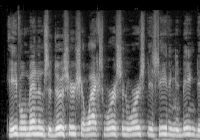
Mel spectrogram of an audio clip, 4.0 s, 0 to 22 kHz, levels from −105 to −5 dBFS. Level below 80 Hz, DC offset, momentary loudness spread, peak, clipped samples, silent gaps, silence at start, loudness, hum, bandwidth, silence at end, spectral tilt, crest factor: -68 dBFS; 0.2%; 6 LU; -4 dBFS; under 0.1%; none; 0.15 s; -20 LUFS; none; 14 kHz; 0 s; -7 dB/octave; 16 dB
